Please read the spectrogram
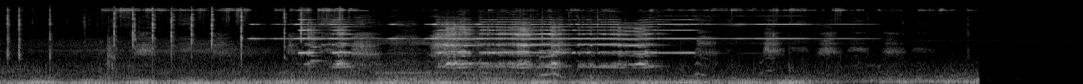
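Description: Horror-film sound design: a low rumble under scattered sharp clicks, joined by a cluster of shrill, sustained tones that hang for several seconds, then everything cuts off abruptly to silence just before the end.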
